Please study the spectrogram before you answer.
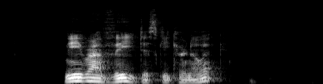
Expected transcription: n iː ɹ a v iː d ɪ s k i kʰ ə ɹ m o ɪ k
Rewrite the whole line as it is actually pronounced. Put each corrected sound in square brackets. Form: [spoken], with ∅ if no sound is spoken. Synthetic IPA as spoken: n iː ɹ a v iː d ɪ s k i kʰ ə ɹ [n] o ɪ k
